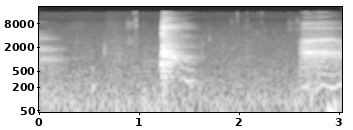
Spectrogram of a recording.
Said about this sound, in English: Yeah, my baby is sick too. You can hear her coughing.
